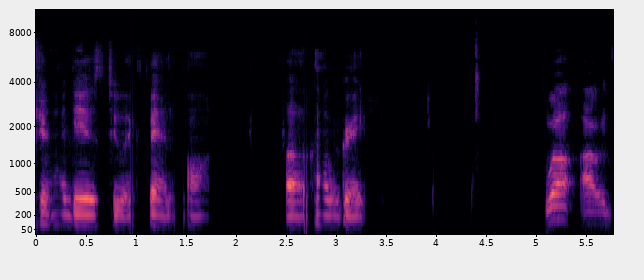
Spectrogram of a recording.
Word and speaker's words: Kongregation: Congregation, like Congregation. any Um, congregation, but mine's with a K because I'm Kong.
